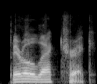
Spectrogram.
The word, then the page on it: pyroelectric: American English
